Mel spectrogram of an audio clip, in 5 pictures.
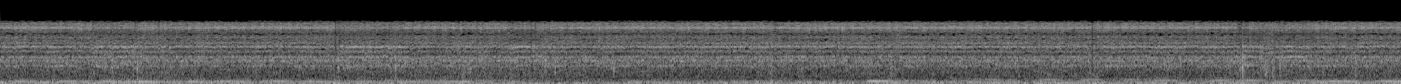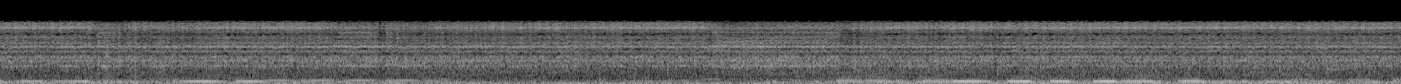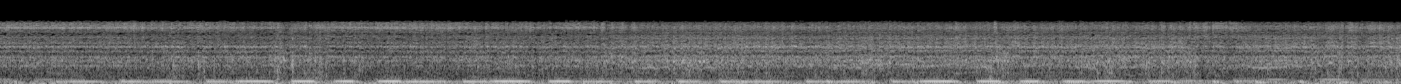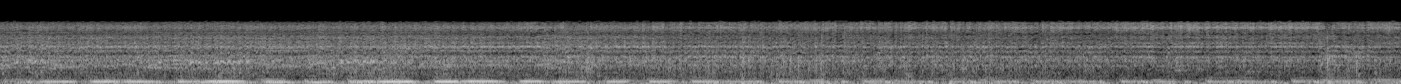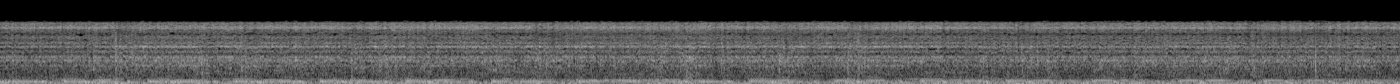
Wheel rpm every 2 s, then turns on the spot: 110, 110, 110, 110, 120, 120, 120, 110, 110, 110, 110, 110, 110, 110, 120, 120, 120, 110, 120, 110, 110, 110, 120, 120, 110, 110, 120, 120, 110, 120, 110, 120, 120, 110, 120.
none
